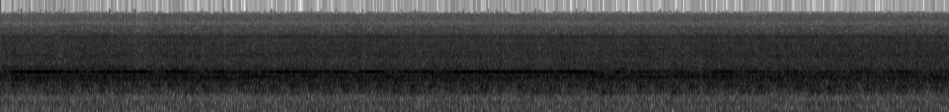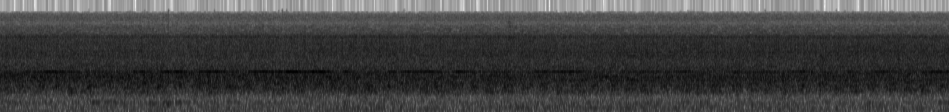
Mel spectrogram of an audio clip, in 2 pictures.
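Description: HO-scale model freight train's hopper cars rolling steadily past on the track: a continuous rolling rattle of small wheels on rails, with a thin steady high whine through it.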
